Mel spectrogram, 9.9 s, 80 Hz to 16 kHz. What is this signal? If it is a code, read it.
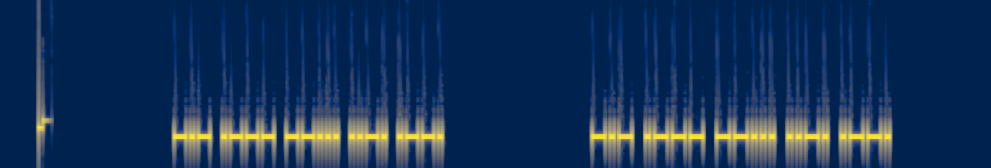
Morse code, heard as a keyed tone, about 28 wpm, 700 Hz. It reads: KJ7FP KJ7FP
